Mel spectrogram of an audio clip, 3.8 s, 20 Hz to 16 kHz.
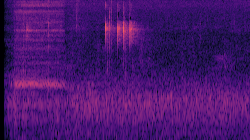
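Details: Eurasian treecreeper (Certhia familiaris) in Tivoli Landscape Park, Ljubljana, Slovenia, 10 January 2022, giving three very high, thin, quick notes evenly spaced over half a second, over a steady hum and broad background noise.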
